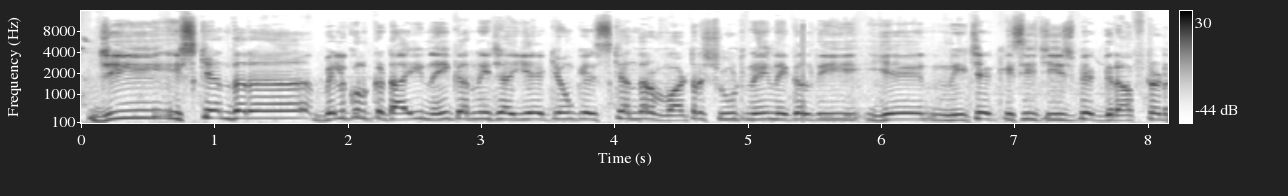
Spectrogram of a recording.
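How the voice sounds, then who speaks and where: High-voiced man giving firm farming advice. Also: a little hiss or hum. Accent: Pakistani Punjabi. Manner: instructive, corrects misinformation firmly. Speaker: farm expert guest. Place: outdoors on a farm.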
